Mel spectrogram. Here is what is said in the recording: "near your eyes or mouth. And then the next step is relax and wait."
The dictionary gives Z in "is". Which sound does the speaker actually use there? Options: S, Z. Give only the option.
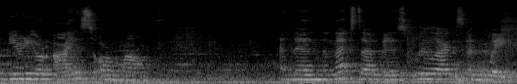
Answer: Z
